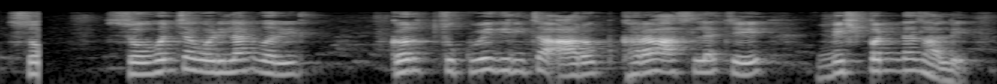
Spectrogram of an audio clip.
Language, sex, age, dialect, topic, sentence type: Marathi, male, 18-24, Standard Marathi, banking, statement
